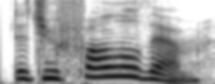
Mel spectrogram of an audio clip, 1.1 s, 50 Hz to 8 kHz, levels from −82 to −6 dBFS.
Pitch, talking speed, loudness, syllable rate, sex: 260 Hz, 225 wpm, -14 LUFS, 5.4 syllables/s, female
